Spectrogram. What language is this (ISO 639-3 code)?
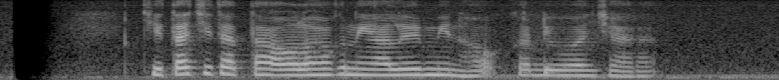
sun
